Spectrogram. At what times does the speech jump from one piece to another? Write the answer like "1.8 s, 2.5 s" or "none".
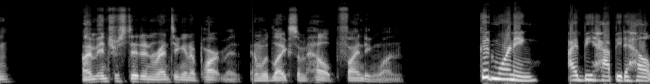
2.0 s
